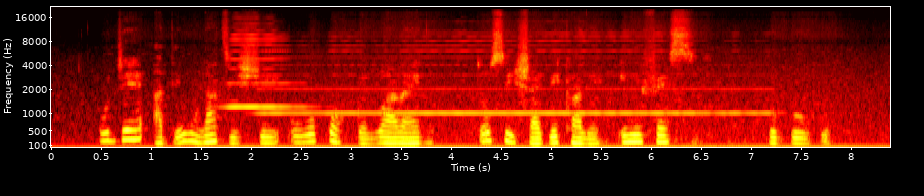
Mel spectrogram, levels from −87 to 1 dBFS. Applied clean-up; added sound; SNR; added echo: none; Harmonica; 12 dB; none.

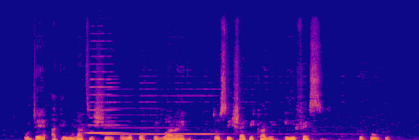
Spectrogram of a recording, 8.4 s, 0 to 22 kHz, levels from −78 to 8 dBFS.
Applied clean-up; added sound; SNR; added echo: classical method log-MMSE.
